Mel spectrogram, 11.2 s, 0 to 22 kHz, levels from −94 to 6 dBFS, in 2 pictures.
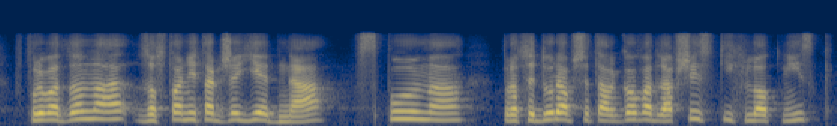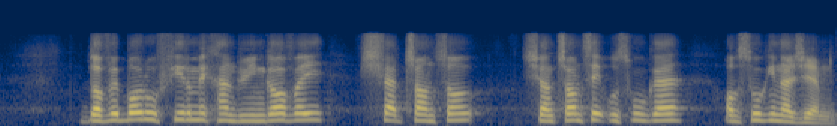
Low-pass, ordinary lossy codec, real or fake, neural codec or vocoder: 7.2 kHz; none; fake; codec, 16 kHz, 0.7 kbps, FocalCodec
